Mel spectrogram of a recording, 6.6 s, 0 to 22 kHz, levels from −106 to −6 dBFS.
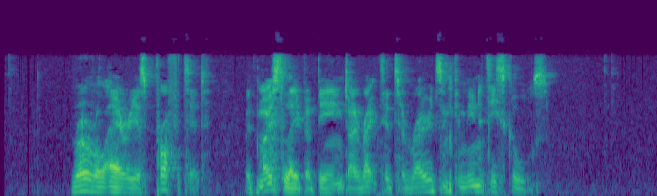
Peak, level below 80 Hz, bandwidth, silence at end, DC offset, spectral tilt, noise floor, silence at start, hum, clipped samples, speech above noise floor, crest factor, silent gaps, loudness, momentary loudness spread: -16 dBFS; -62 dBFS; 10 kHz; 1.05 s; under 0.1%; -3 dB/octave; -74 dBFS; 0.7 s; none; under 0.1%; 39 dB; 20 dB; none; -34 LUFS; 13 LU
